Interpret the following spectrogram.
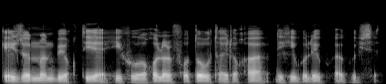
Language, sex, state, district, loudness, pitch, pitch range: Assamese, male, Assam, Kamrup Metropolitan, -19 LUFS, 85 Hz, 85-90 Hz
